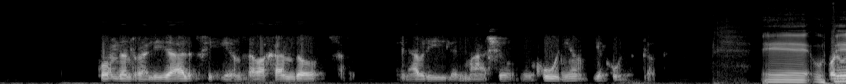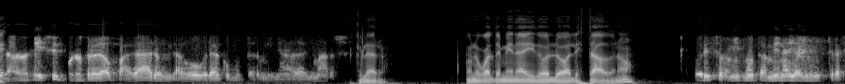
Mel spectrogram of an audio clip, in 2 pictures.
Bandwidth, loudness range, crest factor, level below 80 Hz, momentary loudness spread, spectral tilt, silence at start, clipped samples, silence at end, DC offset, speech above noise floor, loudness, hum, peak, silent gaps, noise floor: 12.5 kHz; 8 LU; 16 dB; -44 dBFS; 13 LU; -7 dB/octave; 1 s; under 0.1%; 0 s; under 0.1%; 35 dB; -22 LUFS; none; -6 dBFS; none; -57 dBFS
